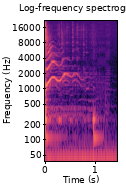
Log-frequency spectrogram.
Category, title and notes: Music > Solo instrument
acoustic guitar slide13
string, knock, dissonant, solo, chord, acosutic, pretty, instrument, guitar, riff, twang, chords, slap, strings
